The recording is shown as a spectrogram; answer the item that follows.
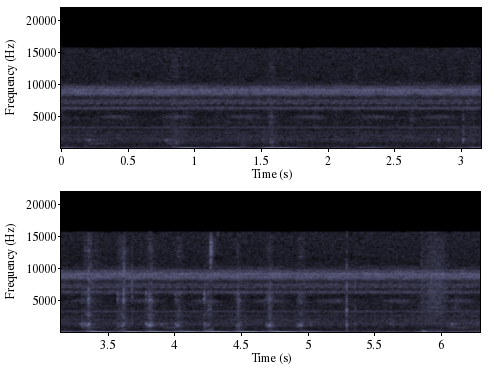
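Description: Computer mouse clicks and scroll-wheel ticks, with a quick run of small clicks in the second half. Under them runs a low droning hum that swells and fades.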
